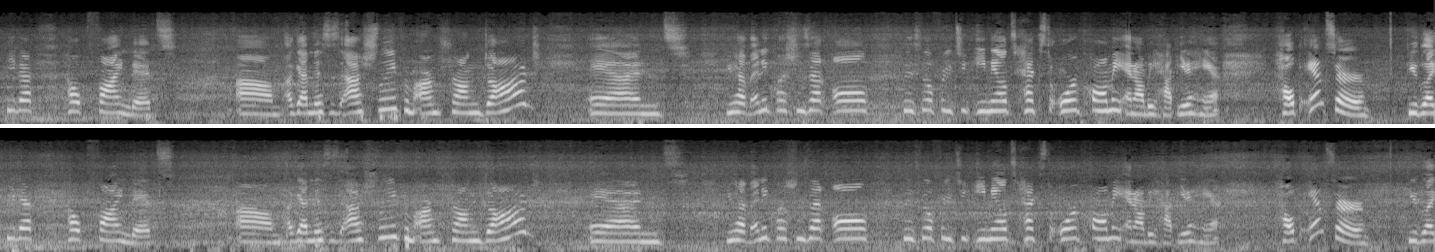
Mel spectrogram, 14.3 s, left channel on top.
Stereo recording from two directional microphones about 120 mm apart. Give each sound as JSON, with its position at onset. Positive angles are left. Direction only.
{"t": 0.2, "sound": "speech", "side_deg": 0}
{"t": 10.9, "sound": "speech", "side_deg": 25}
